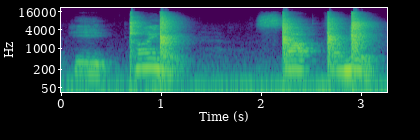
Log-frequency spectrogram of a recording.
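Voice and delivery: slow and loud, hammering "kindly" and "me"; stressed poem beat. Shown as a demonstration. Teacher claps along to Dickinson's line, heavy rhythmic stress. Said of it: "Okay, that one I did".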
